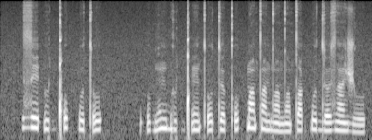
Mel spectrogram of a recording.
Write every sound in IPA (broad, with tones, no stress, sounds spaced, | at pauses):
z e˦ ʔ ɯ˨ ǃʼ o˦ k͡p ʊ˧ tʼ ʊ˧ | ʔ ʊ˨ ɡ õ˦ ɡ͡b ɯ˨ ǃʼ ẽ˧ tʼ o˧ t œ˧ kʼ o˦ k͡p õ˦ tˤ ẽ˧ d õ˨ dˤ õ˨ tˤ o˧ k͡p ʊ˦ d œ˨˦ z ã˧ ʒ ʊ˨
